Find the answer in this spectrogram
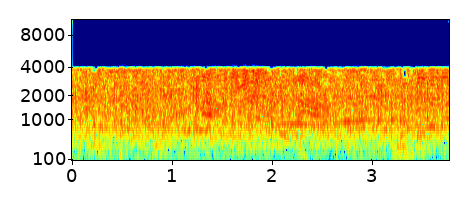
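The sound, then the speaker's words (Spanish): A large crowd gives a delirious ovation to a musician, a dense, steady roar of clapping mixed with cheering voices that holds at full strength for several seconds without letting up. “Corresponde ahora la ovación delirante dedicada al artista antes llamado ….”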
